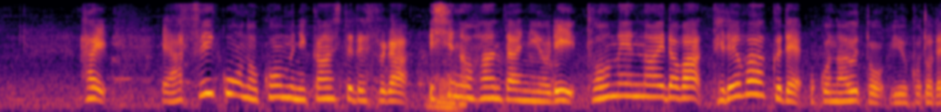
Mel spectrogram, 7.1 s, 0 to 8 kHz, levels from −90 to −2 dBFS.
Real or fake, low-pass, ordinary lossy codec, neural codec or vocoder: fake; 7.2 kHz; none; codec, 24 kHz, 6 kbps, HILCodec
